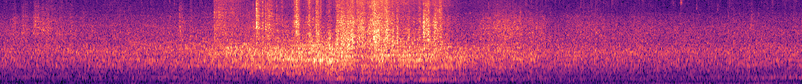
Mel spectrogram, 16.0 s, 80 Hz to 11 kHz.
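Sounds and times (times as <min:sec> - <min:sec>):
vehicle passing by: 0:03.9 - 0:11.1.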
